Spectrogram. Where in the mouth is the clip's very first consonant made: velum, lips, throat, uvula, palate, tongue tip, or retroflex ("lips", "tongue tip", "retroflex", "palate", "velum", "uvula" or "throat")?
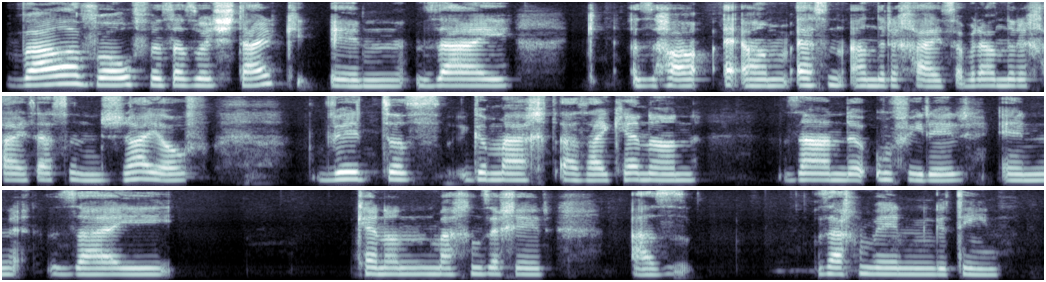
lips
